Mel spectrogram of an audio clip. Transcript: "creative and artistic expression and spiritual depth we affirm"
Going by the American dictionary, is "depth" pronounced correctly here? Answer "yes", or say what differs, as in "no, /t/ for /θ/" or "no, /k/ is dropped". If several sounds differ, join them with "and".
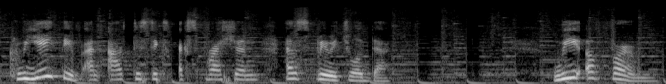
no, /p/ is dropped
